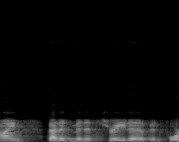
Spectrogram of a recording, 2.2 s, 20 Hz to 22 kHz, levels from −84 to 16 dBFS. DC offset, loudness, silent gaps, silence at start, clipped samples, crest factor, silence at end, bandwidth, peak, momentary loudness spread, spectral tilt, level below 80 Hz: under 0.1%; -26 LUFS; none; 0 s; under 0.1%; 18 dB; 0 s; 4.8 kHz; -8 dBFS; 9 LU; -5.5 dB/octave; -74 dBFS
